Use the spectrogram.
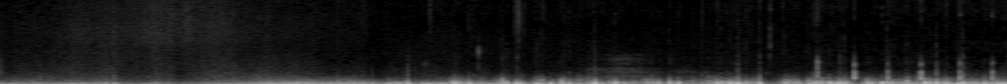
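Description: Long nails scratch and grip a light blue knit beanie pulled over a microphone. The result is a muffled, low rumbling rustle, with a soft, steady hiss at first, followed by a dense run of short, dry scratching clicks.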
